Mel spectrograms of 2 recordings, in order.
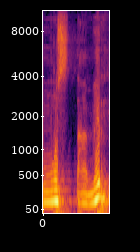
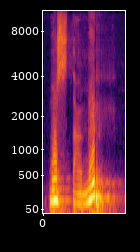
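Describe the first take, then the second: Both takes have the same delivery.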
